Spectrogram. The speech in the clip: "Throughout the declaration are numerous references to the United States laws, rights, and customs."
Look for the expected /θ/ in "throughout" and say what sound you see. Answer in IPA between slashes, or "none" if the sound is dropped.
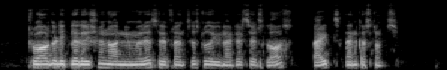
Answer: /t/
